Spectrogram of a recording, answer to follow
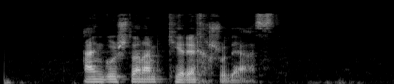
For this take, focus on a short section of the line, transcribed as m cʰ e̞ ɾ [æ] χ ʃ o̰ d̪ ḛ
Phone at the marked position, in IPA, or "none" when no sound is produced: e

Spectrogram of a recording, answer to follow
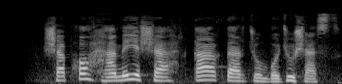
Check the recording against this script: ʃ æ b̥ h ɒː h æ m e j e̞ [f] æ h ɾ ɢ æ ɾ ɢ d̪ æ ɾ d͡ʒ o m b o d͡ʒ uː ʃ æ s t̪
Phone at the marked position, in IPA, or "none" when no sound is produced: ʃ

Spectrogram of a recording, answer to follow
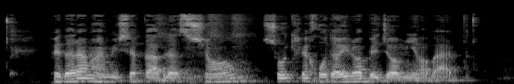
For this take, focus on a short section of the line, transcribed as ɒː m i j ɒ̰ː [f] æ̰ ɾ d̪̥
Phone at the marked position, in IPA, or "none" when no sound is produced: v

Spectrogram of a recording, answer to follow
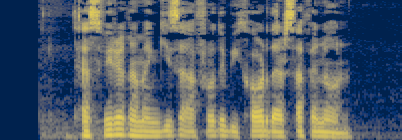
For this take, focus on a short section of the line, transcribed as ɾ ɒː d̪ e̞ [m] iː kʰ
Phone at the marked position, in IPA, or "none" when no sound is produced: b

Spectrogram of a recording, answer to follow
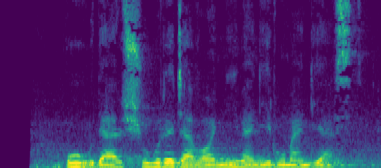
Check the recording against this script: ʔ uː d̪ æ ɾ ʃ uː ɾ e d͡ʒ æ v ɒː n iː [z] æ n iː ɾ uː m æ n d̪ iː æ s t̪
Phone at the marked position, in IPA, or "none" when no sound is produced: v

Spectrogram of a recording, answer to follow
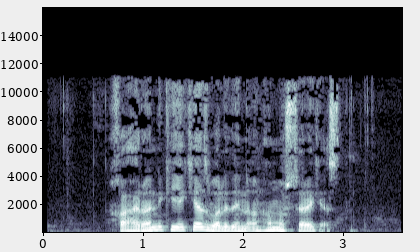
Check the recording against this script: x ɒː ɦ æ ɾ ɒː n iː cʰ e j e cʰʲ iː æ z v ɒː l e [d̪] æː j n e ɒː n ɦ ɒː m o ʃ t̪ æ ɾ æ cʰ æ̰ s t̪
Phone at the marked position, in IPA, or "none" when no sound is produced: d̪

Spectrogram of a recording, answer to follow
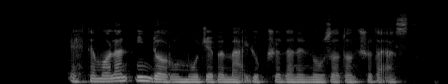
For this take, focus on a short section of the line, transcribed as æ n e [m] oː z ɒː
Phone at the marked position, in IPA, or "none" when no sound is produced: n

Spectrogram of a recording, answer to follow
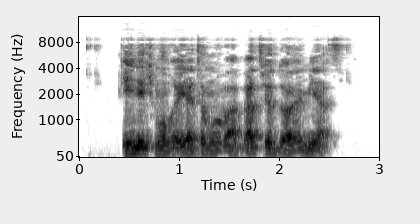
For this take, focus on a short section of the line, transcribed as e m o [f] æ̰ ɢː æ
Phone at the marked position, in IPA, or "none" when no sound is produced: v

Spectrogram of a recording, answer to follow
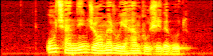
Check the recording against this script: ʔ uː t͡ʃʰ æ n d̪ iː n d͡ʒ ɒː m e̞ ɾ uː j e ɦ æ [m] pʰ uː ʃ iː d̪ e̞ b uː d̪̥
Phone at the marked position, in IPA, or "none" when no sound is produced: m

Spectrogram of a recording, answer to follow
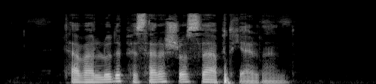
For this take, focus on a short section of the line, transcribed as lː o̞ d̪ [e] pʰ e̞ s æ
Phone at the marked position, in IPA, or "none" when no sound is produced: e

